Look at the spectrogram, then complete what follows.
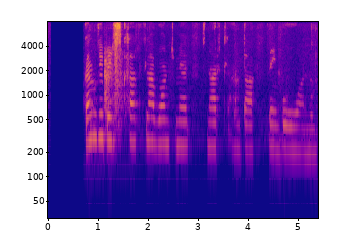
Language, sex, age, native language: Icelandic, male, 12, Icelandic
